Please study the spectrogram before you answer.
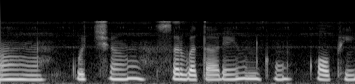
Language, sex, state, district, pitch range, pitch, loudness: Hindi, female, Goa, North and South Goa, 225-245 Hz, 230 Hz, -17 LUFS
